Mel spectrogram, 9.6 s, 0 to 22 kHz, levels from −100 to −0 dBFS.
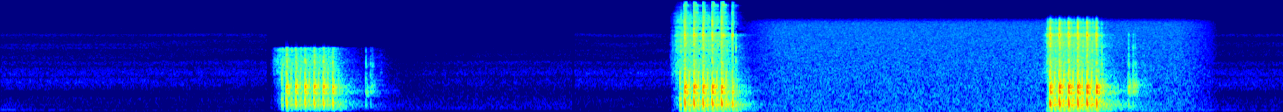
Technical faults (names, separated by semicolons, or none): input switched to a poorer device; digital radio blending to analogue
